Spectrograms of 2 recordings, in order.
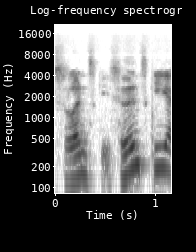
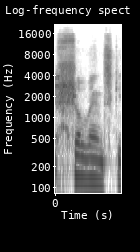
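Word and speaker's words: Schalinsky: and I'm going to Selinsky, I say it right? Shalinsky, yes. S-C-H, yeah.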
